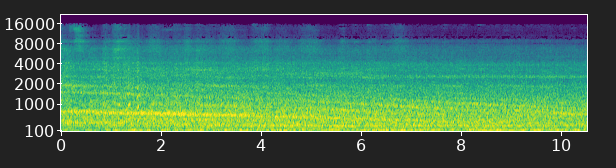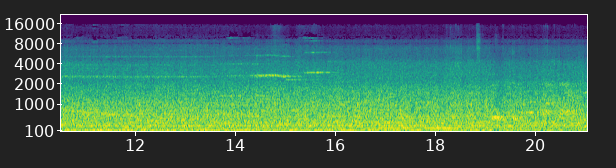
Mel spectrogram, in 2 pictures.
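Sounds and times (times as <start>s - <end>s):
subway train arriving at station: 0.0s - 21.0s
laughter: 0.7s - 3.2s
metallic wheel squeals: 14.3s - 16.0s.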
